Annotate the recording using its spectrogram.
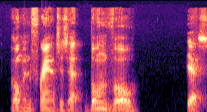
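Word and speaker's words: Bonnevaux: Is that Bonneau? Yes, Bondo. It is. Bondo, yeah.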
